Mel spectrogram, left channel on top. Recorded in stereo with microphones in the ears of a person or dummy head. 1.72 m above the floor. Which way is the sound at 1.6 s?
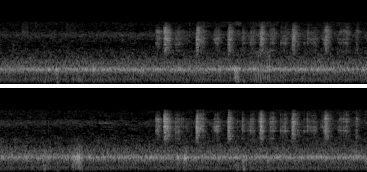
15° right (ahead or behind).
